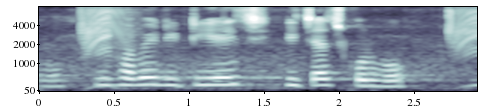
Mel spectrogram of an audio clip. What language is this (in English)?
Bangla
